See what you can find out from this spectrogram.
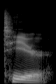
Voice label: "tear", English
